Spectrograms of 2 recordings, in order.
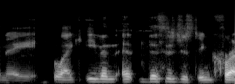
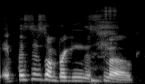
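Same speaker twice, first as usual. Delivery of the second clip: ordinary delivery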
